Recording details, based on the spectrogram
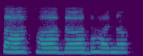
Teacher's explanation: याचा उच्चार हा दंताच्या माध्यमातून होतो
